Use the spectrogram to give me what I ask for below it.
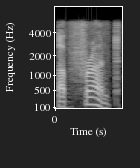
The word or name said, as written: up-front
